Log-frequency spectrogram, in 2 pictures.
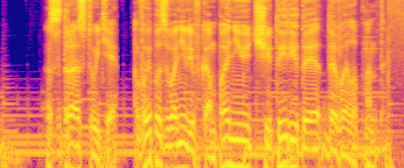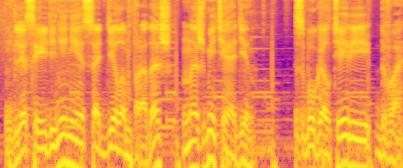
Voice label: IVR voice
